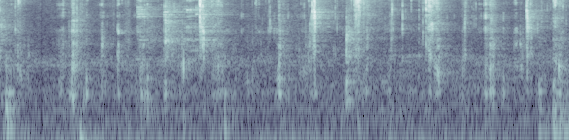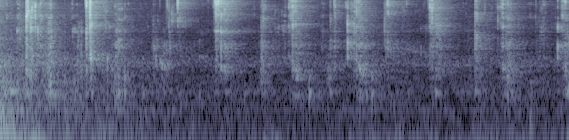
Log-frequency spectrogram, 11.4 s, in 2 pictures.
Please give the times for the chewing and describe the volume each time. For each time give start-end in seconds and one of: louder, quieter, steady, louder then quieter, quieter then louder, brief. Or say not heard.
0.0-11.3 quieter.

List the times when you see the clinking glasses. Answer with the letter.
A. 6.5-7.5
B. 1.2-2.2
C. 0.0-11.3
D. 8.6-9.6
B.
